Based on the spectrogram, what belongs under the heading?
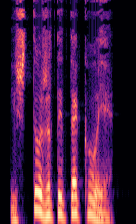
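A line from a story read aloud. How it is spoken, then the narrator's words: Muttered. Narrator (Russian): пробормотал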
